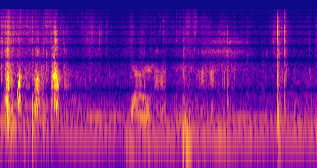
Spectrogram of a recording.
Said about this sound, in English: And the rest of us begin with the second bird, a bird called a Brahma, with elaborately patterned brown and white feathers.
